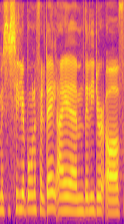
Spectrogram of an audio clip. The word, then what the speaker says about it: Cecilia Bonefeld-Dahl: Swedish-speaking Finn, I have to practice my Danish pronunciation. Cecilia Bonefeld-Dahl.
